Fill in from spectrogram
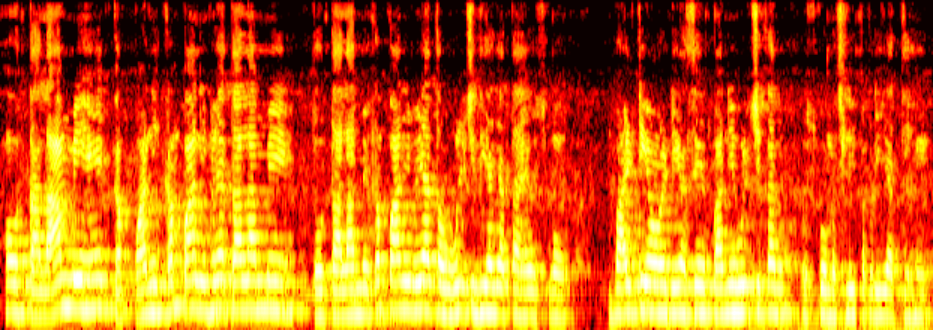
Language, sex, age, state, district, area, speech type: Hindi, male, 60+, Uttar Pradesh, Hardoi, rural, spontaneous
